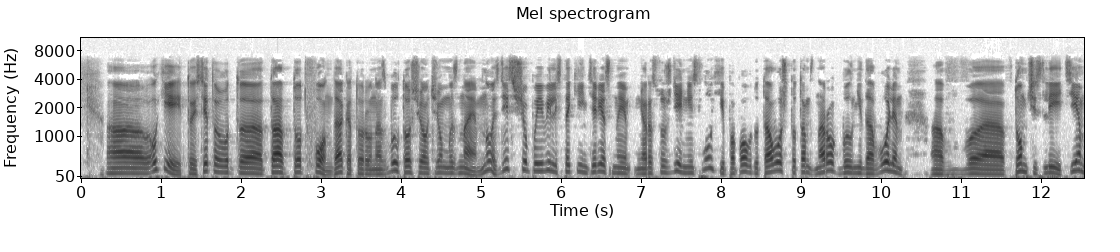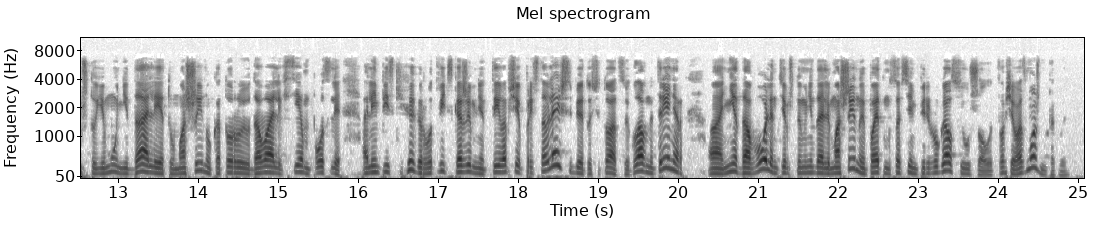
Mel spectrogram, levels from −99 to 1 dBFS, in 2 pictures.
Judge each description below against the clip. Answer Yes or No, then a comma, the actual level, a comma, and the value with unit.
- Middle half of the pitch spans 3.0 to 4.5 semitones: No, average, 4.9 semitones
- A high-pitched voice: No, low, 135 Hz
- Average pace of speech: No, fast, 210 wpm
